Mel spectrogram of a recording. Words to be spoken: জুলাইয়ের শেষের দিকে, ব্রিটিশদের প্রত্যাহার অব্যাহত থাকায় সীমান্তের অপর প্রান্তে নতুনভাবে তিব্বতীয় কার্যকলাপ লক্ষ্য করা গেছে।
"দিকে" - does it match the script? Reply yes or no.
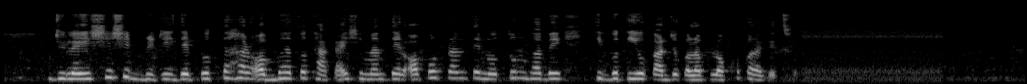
no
